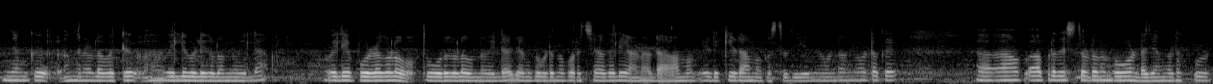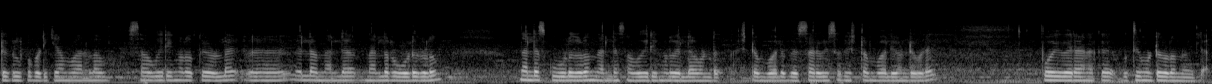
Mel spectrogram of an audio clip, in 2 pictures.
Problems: none marked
